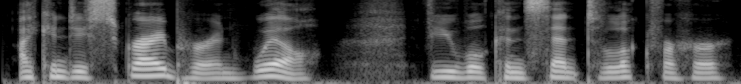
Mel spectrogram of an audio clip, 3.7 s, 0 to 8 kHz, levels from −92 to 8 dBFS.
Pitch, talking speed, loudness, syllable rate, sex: 160 Hz, 225 wpm, -20 LUFS, 5.5 syllables/s, female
